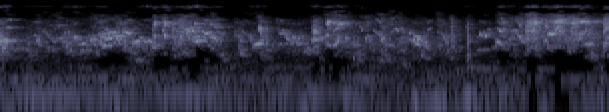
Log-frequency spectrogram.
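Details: Warbling chatter from budgerigars, offered as a sound to encourage mating: a steady stream of scratchy, high twitters and short squawks running without pause.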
